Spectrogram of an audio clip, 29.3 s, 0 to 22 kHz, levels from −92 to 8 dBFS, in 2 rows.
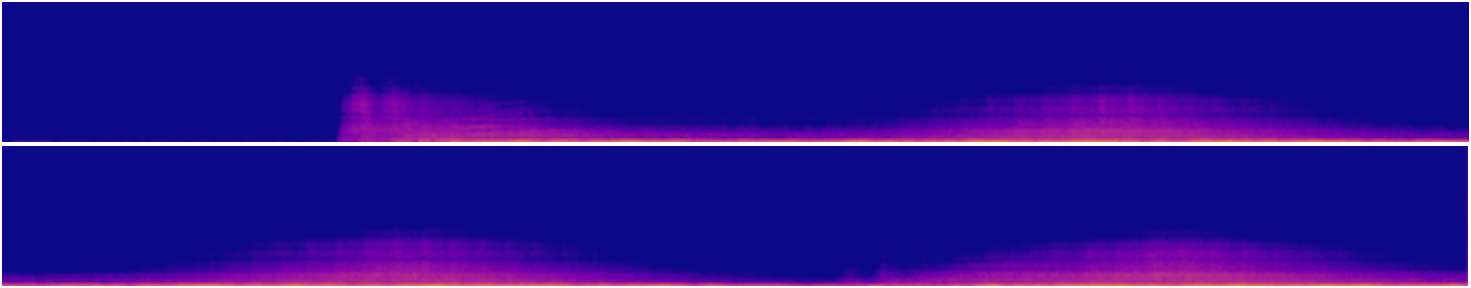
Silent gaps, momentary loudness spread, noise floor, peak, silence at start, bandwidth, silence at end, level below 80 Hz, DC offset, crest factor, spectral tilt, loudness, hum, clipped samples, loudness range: none; 14 LU; -82 dBFS; -12 dBFS; 3.5 s; 6.4 kHz; 0 s; -60 dBFS; under 0.1%; 16 dB; -10 dB/octave; -29 LUFS; none; under 0.1%; 9 LU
